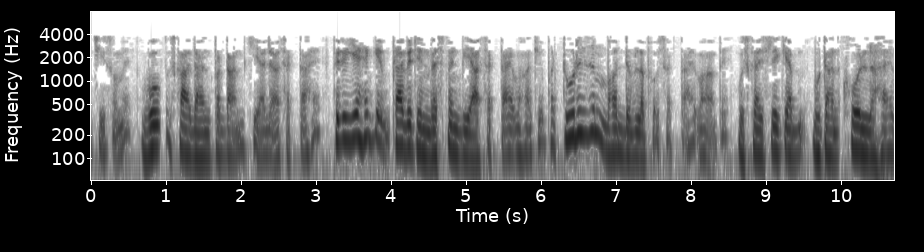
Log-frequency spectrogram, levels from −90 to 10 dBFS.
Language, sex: Hindi, male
